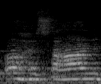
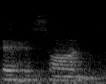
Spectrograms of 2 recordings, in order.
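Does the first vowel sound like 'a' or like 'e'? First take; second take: a; e. First: The first vowel sounds like a plain 'a'. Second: The first vowel sounds like 'e'. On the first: "अहसान जो है" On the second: "अ को हम ए की तरह यहाँ pronounce करेंगे"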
